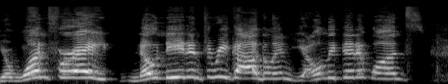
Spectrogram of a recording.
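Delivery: play-acted, high-pitched shouting yell. Retelling yelling a player's stats during a game: retelling yelling at a game. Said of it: "So I was yelling during the game".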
